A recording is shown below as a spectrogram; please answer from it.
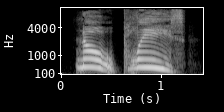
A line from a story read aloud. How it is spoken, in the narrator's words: shouted Jack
